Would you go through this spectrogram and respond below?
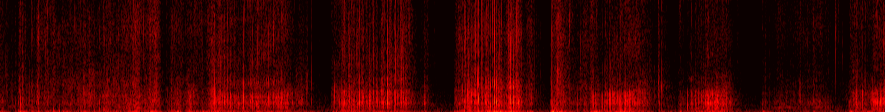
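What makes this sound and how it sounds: Fingers and nails scratch and flip the sequins on a small, soft, hollow rainbow sequin pouch. The result is a close, dense crinkling and scratching texture in uneven bursts, separated by a few short, quieter gaps.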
